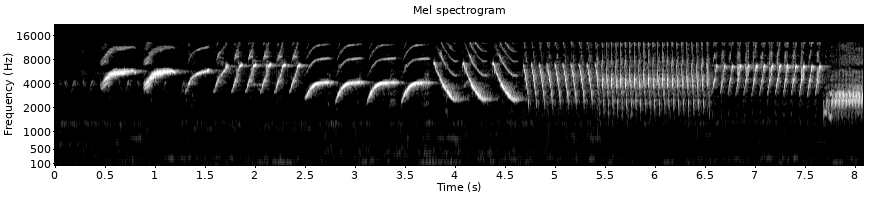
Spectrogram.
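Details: Canary singing a fast, varied song: repeated rising whistled notes at first, then sweeping downward slurs, a dense buzzy trill held for several seconds, and a lower rolling trill at the end; faint low hum beneath.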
